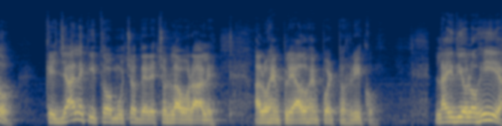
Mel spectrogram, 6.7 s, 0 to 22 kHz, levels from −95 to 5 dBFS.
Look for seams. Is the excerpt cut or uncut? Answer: cut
